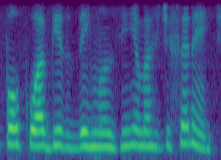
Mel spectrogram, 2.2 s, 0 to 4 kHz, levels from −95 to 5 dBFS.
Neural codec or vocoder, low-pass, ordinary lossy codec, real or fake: codec, 16 kHz, 0.7 kbps, FocalCodec; 3.6 kHz; Opus, 64 kbps; fake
